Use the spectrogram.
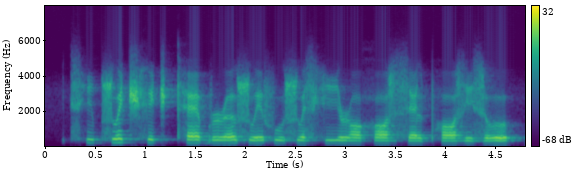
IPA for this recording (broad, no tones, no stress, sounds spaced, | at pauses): t͡sʰ i b sʷ ɛ t͡ʃ x e t͡ʃ tʰ ɛ b ɹ ə sʷ e f u sʷ ɛ z x i ɹ ɔ x ɔ z s ɛ l pʰ ɔ z i z ʊ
